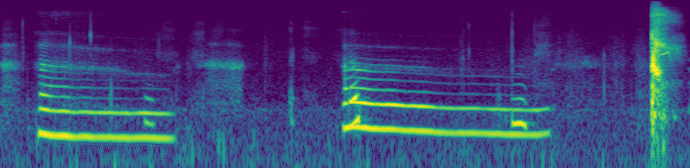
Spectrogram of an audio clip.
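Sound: baby coughing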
